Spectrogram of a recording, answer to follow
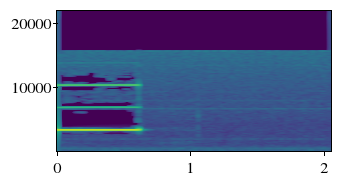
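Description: Buzzer of a homemade Hall-effect magnetic field tester giving one steady, high-pitched beep of just over half a second as a magnet passes over its Hall sensors: the sign that the sensors have picked up the magnet's field.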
